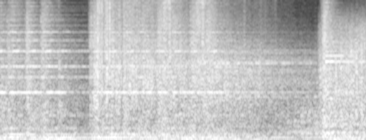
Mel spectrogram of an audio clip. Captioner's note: explosion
